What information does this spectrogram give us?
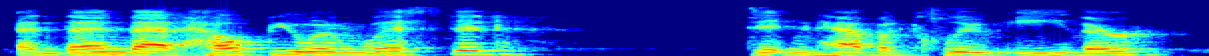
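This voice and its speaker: A man addressing children as a picture book reader, speaking in deliberate phrases, in a read-aloud storytelling style. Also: fairly high pitch, a little mellow, highs cut off.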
